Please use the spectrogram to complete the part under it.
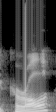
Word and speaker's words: Kerala: K-E-R-A. – Yeah, Kerala.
